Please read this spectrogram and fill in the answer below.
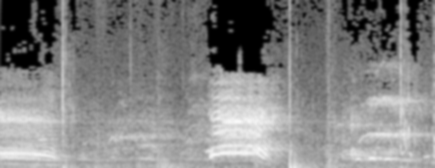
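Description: Footballers shouting across the pitch in long, high, drawn-out calls, three of them. About three seconds in comes a single sharp thud of a football being struck.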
